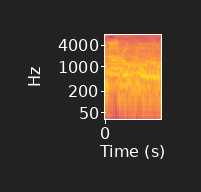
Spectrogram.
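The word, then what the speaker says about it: 成歩堂: 成功のせいに歩くに、堂本の堂でなるほどって読むんですけど。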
